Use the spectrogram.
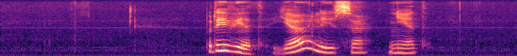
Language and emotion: Russian, positive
